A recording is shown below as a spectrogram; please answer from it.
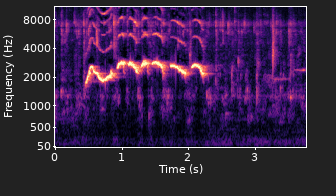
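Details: White-rumped shama whistle with running water, meant to set a silent shama singing: one sustained, wavering whistled phrase lasting about two seconds, followed by soft trickling and a faint far note.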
